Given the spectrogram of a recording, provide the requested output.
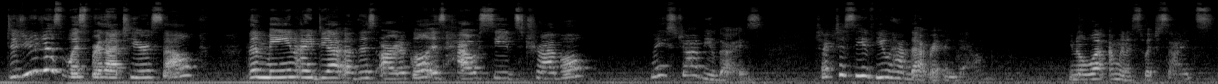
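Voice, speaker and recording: High, animated woman teaching young children. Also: moderate pace, vocal fry, a little hiss or hum. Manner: encouraging, questioning, speaking directly to young pupils. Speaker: elementary school teacher. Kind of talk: children's remote reading lesson, alternating slow read-aloud and chatty prompts.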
